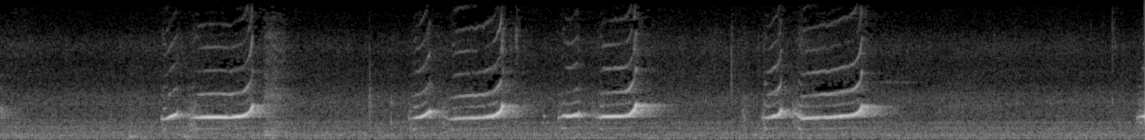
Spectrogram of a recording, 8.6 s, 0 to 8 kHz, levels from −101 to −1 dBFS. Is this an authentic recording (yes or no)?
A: yes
